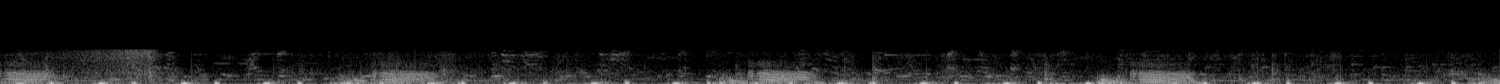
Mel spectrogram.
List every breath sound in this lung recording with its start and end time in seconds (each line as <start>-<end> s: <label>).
0.00-0.76 s: inhalation
3.28-4.70 s: inhalation
7.03-8.45 s: inhalation
10.76-12.19 s: inhalation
